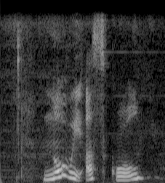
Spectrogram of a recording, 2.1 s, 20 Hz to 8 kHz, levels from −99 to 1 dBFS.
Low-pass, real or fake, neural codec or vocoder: 7.2 kHz; real; none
